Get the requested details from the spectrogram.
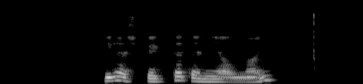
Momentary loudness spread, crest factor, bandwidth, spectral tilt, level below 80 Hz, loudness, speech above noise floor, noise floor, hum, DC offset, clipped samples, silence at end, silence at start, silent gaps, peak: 8 LU; 20 dB; 11.5 kHz; -8 dB/octave; -76 dBFS; -27 LUFS; over 64 dB; under -90 dBFS; none; under 0.1%; under 0.1%; 0.9 s; 1.05 s; none; -10 dBFS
